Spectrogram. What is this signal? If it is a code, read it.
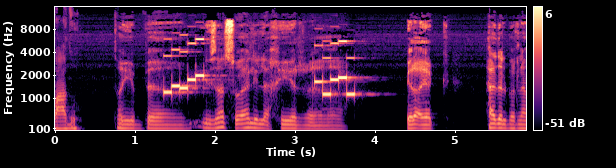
Five-tone selective call (CCIR), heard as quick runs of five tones, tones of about 100 ms, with room echo and speech in Arabic. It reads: 25480 71891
